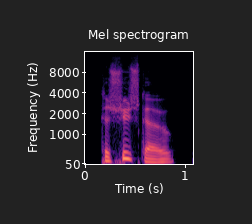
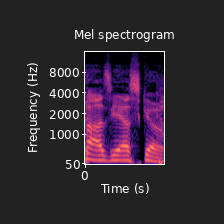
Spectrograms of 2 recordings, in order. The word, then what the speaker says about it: Kosciuszko: And so Kosciuszko is pronounced Kosciuszko if you're a real, actual, intelligent person. – I had no clue of that. – But because we're Mississippians, we call it Kosciuszko.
